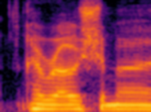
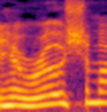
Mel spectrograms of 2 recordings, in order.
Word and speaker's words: Hiroshima: asking him about um hiroshima and nagasaki is it hiroshima or hiroshima chad hiroshima i'll never say it like you do sorry i'll try nagasaki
